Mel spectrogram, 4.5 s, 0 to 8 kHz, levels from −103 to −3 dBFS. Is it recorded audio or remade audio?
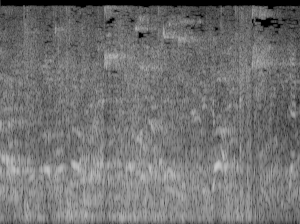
recorded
